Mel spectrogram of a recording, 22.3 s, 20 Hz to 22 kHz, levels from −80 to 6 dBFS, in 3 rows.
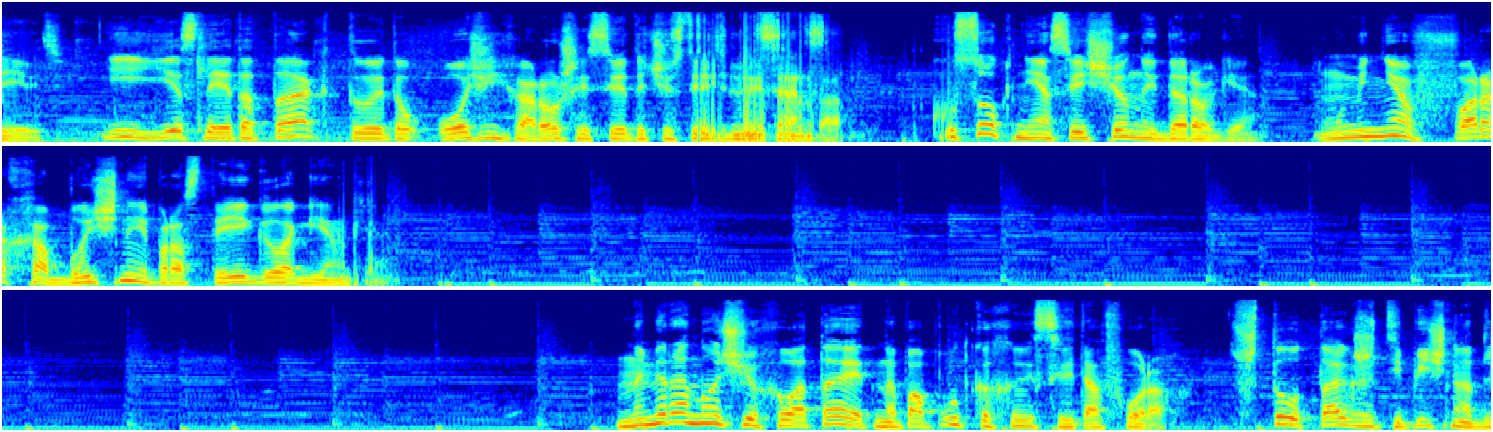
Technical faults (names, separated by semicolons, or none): processor overload crackle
